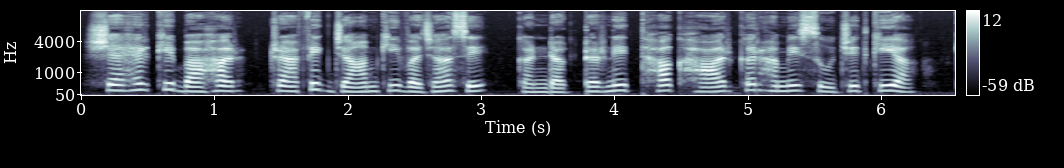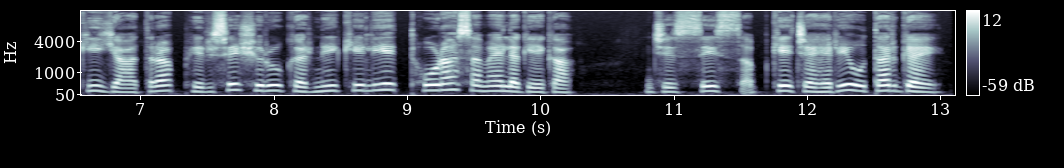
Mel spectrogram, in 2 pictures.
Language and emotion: Hindi, sad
